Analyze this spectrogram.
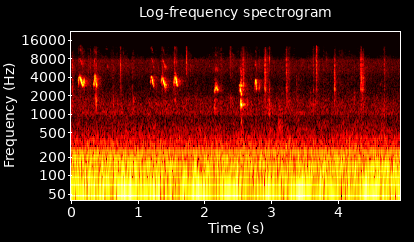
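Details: Backyard chicks in their ninth week give short, high peeps in pairs and small groups, fairly soft, under a persistent low engine-like drone of suburban surroundings.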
